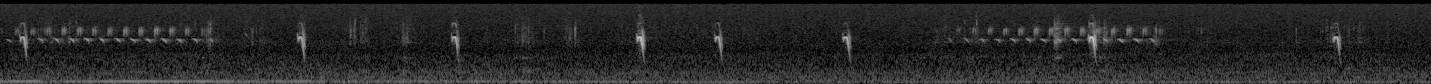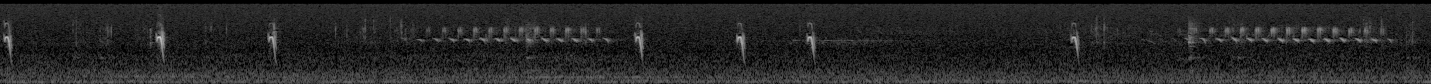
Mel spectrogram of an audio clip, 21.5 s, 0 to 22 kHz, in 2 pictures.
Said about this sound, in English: So recording again, bird 405.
